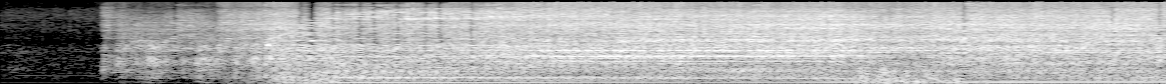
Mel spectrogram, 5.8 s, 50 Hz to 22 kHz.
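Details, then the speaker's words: Ventrac 4500Y, 25 HP Kubota diesel, after freeing dirt-blocked parking brake switch, battery nearly dead: brief crank, catches cleanly, smooth steady idle with no knocks or misses; normal start and idle. "Okay, so that all runs really good."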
